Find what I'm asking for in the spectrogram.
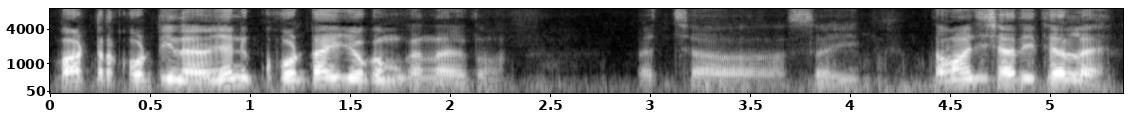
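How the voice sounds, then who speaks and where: Outdoors in village farmland in Sindh, Pakistan, a male vlogger interviews workers, asking short questions and repeating each answer before turning to the camera. His voice is a little high, expressive and fairly bright, and he talks fairly quickly. There is a bit of hiss or hum in the audio.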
